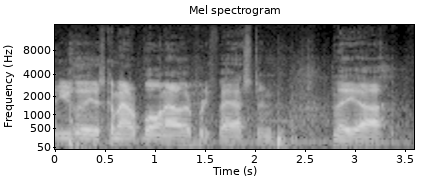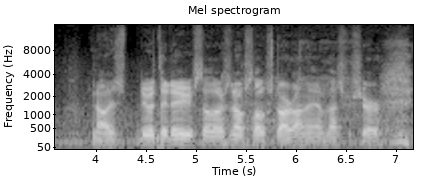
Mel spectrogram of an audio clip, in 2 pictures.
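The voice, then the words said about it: Deep country drawl. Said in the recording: “You got a deep old drawl, that country boy.”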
